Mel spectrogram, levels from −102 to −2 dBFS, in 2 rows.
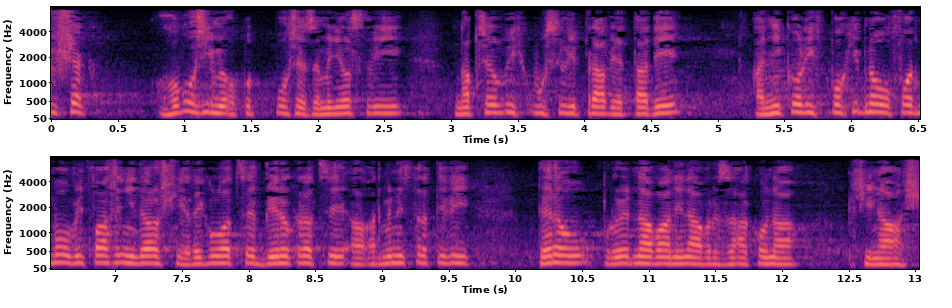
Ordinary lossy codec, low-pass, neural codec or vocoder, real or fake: MP3, 32 kbps; 7.2 kHz; vocoder, 22.05 kHz, 80 mel bands, HiFi-GAN; fake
